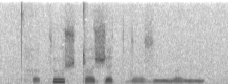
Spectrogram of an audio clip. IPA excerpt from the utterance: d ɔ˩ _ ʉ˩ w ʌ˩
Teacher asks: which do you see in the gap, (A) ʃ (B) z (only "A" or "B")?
B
